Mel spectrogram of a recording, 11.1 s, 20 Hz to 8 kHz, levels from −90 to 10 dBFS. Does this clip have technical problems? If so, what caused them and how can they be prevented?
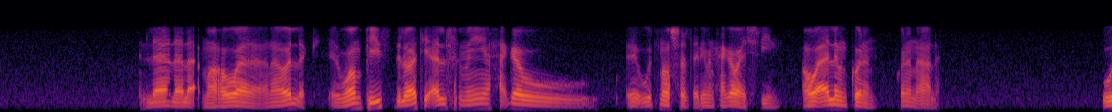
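No, the speech has the ordinary sound of a phone call, with the call's microphone processing trimming away the lowest bass and G.711 A-law telephone coding at 64 kbps holding it within the usual line band of about 200 Hz to 3.6 kHz, and none of that amounts to a technical problem.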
